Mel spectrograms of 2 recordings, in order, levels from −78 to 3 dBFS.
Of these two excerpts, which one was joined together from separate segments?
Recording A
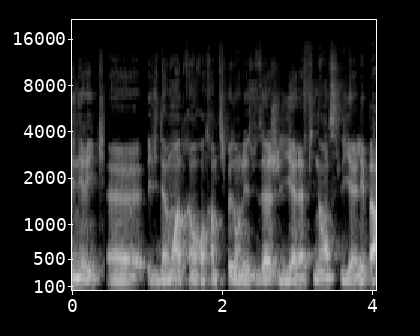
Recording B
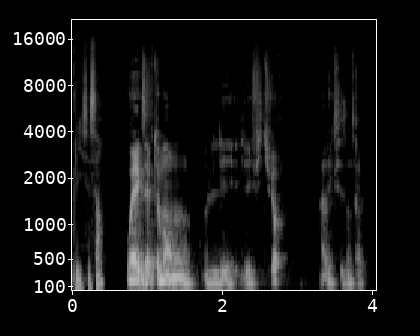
B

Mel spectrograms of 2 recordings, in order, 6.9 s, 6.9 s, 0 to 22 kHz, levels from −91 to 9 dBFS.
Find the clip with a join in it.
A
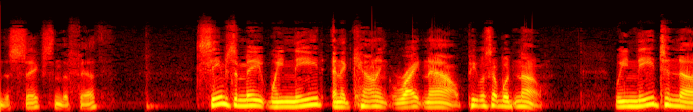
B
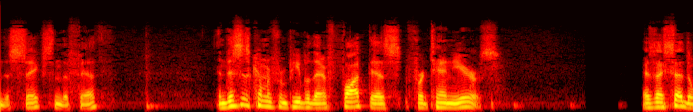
A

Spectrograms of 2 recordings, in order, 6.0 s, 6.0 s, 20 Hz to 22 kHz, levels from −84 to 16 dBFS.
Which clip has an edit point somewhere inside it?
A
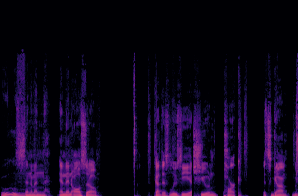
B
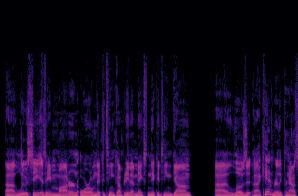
A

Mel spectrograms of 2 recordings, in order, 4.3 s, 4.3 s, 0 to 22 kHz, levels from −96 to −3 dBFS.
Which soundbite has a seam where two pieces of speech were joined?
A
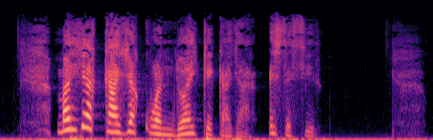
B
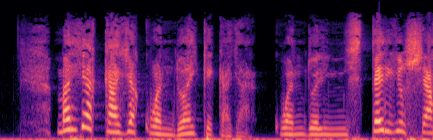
B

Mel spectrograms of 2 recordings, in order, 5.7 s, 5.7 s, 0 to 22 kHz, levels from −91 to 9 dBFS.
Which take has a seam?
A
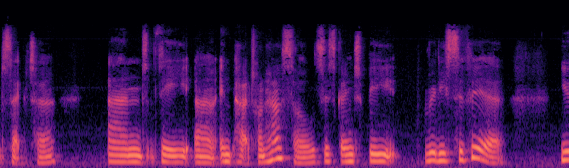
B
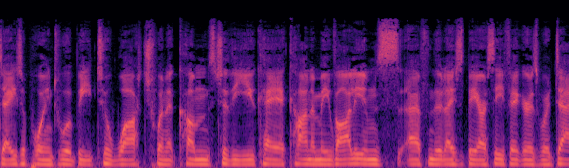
B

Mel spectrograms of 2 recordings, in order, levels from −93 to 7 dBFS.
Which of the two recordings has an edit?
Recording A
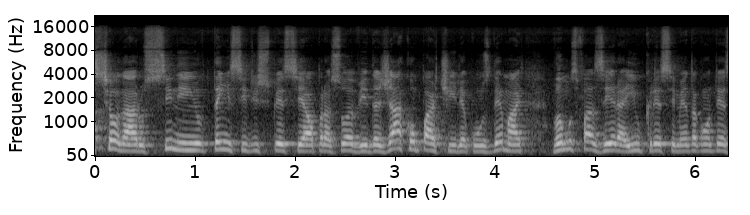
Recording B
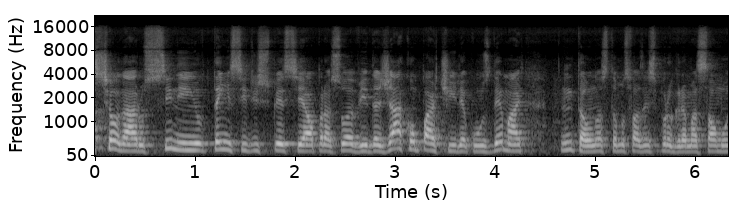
B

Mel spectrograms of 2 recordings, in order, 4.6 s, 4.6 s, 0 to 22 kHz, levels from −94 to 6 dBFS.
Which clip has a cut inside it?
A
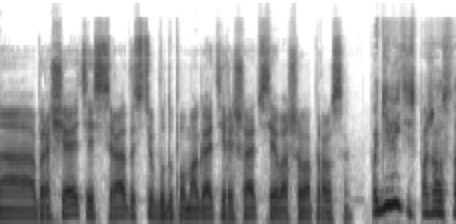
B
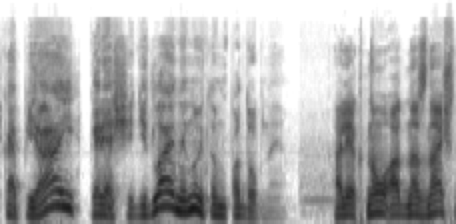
A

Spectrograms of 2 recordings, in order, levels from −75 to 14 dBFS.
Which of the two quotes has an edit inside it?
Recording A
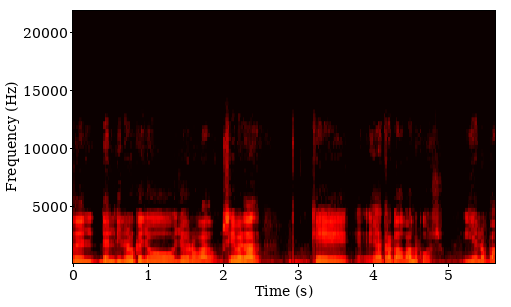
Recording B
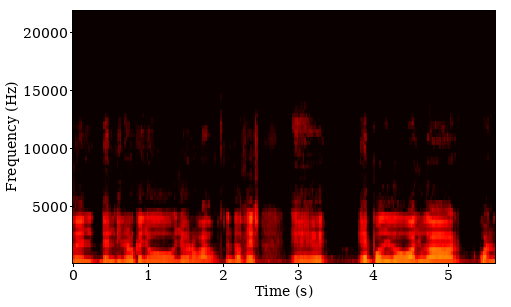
B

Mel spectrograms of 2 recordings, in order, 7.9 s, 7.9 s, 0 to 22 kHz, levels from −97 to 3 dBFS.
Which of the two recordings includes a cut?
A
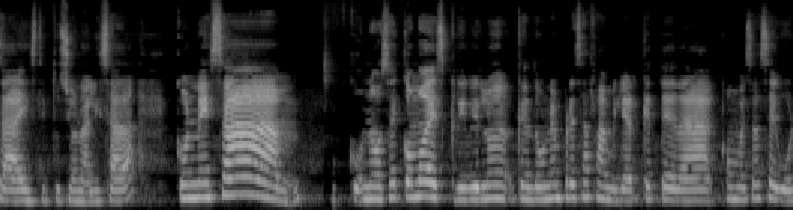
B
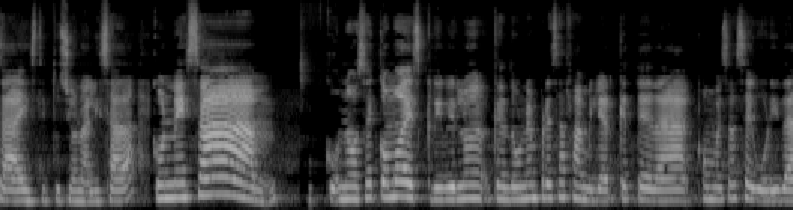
B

